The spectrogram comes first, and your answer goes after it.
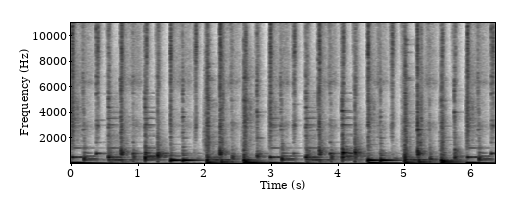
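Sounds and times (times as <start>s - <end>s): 
funk percussion loop: 0.0s - 6.3s.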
